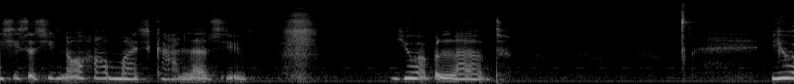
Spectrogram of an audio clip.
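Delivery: moved, softly holding it together; real emotion welling up, with long pauses; getting emotional. Real, not acted. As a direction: tell it tenderly while choking up a little. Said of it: "I'm getting emotional".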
